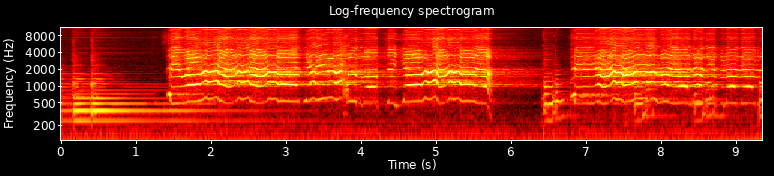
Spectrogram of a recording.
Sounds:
Music

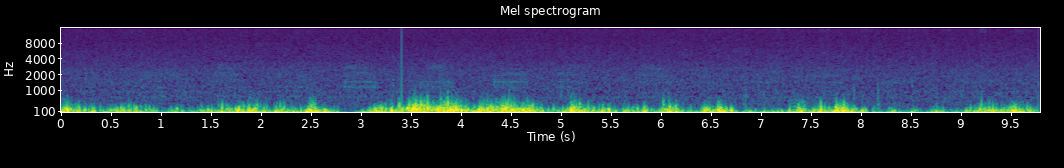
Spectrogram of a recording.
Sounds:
cheetah chirrup

